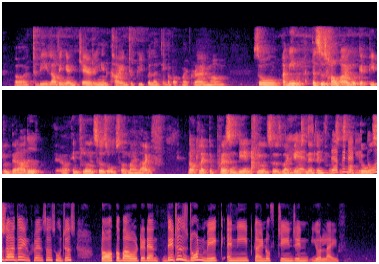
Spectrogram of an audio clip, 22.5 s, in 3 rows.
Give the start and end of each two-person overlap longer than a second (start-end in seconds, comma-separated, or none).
13.1-15.1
